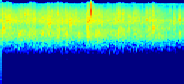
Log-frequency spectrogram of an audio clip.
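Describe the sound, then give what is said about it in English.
An audience applauds with a steady, faint patter of many hands clapping, lasting a couple of seconds. “You guys can clap it up.”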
